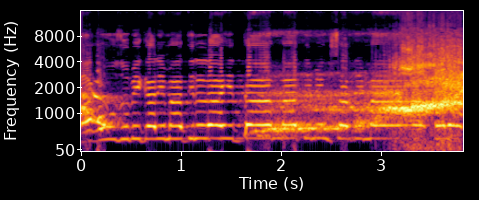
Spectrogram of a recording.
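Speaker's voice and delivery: sustained chant on a level tone; Quranic healing recitation. Real, not acted. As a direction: intone the Arabic prayer with drawn-out vowels. Healer recites protective prayer. (ঝাড়ফুঁকের সুরে দোয়া পাঠ)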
